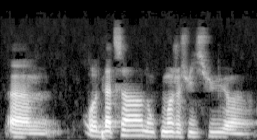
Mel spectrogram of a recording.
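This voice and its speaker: A man speaks quietly at a medium pitch. His intonation stays fairly even. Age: 20s. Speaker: parliamentary candidate and tech company founder. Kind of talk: political public meeting talk. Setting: village hall public meeting. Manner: speaks too quietly at first.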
